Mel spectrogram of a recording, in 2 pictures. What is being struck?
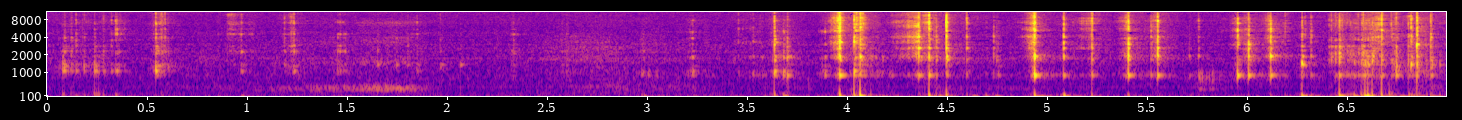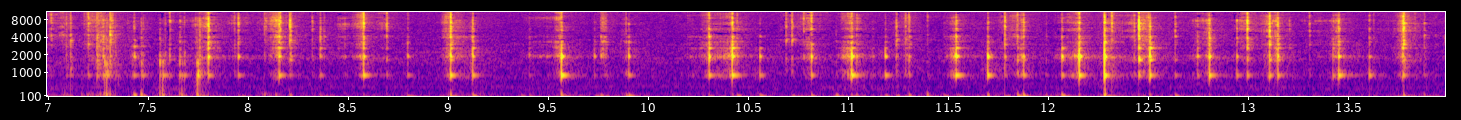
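Varnished wooden box.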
